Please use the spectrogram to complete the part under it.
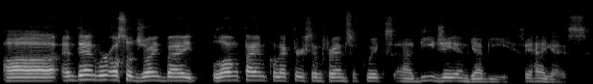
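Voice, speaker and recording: A man hosting a casual live online talk show, his voice sitting a little high for a man. He talks with plenty of "uh" fillers and stop-start phrasing. The sound is dry, with no room around it. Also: normal speed, no room sound. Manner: hesitant, many filler uhs.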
